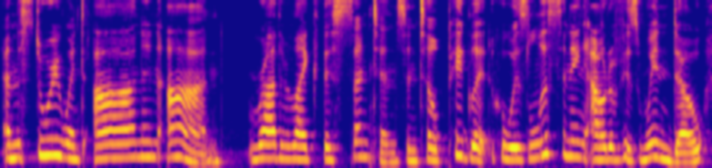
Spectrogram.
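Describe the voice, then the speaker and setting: Woman, highish voice, slow deliberate pace, animated children's storybook narration. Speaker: librarian reading a children's book aloud.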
